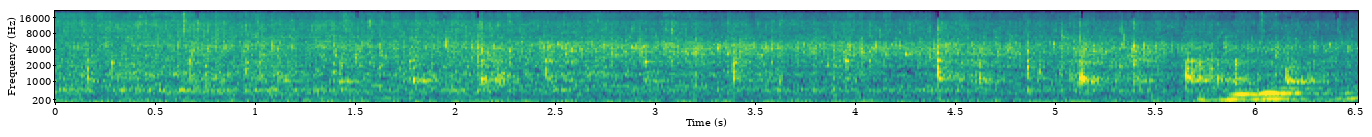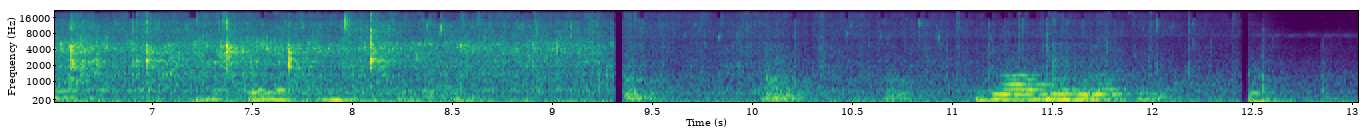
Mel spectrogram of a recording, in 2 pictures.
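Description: Ground spice paste frying in butter for paneer butter masala, a close sizzle with scraping stirs of a spoon in the pan that fades toward the end, where a voice speaks briefly.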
